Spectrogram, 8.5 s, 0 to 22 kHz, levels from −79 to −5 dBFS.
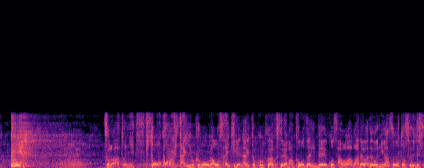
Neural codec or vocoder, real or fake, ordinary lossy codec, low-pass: codec, 16 kHz, 4.8 kbps, FACodec; fake; none; 7.2 kHz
